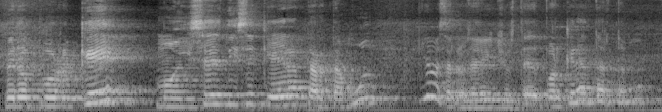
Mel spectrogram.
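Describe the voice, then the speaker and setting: A middle-aged man preaching a sermon as pastor, animated and full of rhetorical questions to the congregation. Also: extremely high pitch, fairly quick. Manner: acts out quoted voices and a stutter. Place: church sanctuary. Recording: echoey church hall.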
